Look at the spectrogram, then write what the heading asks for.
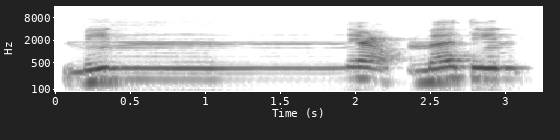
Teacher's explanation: نون کا مخرج جو ہے طرف اللسان دانتوں کی جڑ، وہاں رک کر زبان کو ناک سے آواز نکالے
